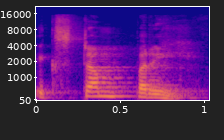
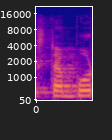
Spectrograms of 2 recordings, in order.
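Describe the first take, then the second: First: The word ends with an 'ee' sound. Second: The word ends with an 'or' sound. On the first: The speaker calls it right. "इसका pronunciation होता है एक्सटेम्परी" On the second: The speaker calls it wrong. "कई लोग इसको एक्सटेम्पोर एक्सटेम्पोर बोलते हैं, एक्सटेम्पोर नहीं बोलते हैं"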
